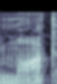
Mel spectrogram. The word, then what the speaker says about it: Mok: The art on this issue is being done by Audrey Mok, I think is how you say her name, M-O-K.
